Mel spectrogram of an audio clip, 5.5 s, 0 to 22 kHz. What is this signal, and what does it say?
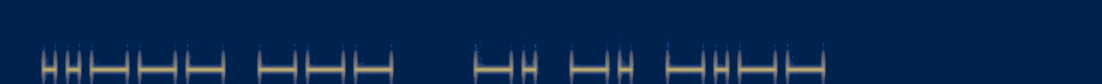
Morse code, heard as a keyed tone, about 20 wpm, 700 Hz. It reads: 2O NNY
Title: Winter Field Day Exchanges 20wpm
